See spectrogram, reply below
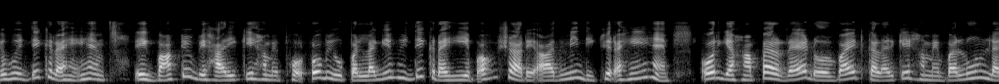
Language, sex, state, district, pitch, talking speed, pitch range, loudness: Hindi, female, Madhya Pradesh, Dhar, 230 Hz, 210 wpm, 200-280 Hz, -18 LUFS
